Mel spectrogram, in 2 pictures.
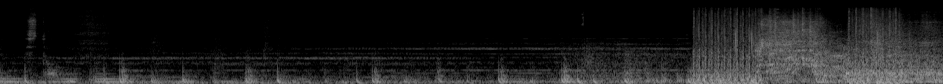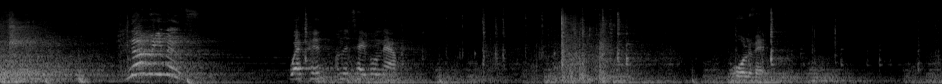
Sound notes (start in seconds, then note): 1.8 tense music; 6.9 gunfire echoing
